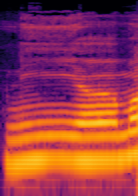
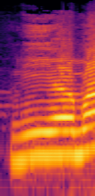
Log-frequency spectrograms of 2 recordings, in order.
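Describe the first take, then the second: First: નિયમ stretched out syllable by syllable. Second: Loud drill word. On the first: First slow reading of the word list. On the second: Teacher leads children to repeat after them, loudly. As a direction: call out નિયમ firmly for repeating. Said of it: "બોલજો જોરથી". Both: Shown as a demonstration.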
